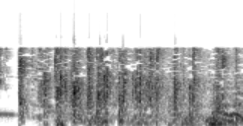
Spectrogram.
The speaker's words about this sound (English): Small clap.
